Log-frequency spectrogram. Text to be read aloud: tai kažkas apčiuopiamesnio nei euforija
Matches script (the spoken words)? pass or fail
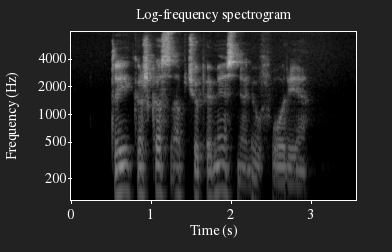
fail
